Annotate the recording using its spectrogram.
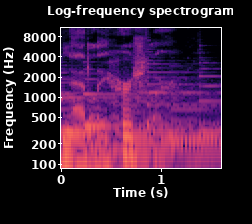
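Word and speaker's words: Natalie Hershlag: The Hebrew pronunciation of her name is Natalie Hirschler.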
